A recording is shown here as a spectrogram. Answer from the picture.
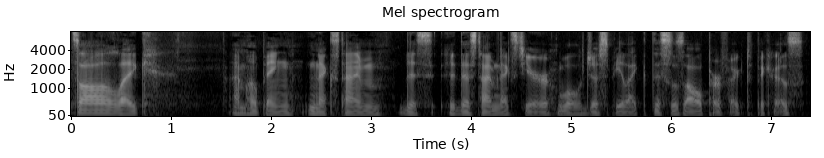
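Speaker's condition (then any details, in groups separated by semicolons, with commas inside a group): No condition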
